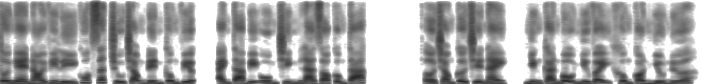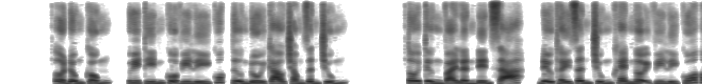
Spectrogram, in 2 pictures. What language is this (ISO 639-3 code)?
vie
